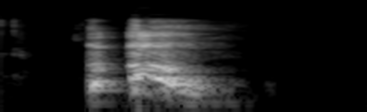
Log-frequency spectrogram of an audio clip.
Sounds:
Throat clearing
